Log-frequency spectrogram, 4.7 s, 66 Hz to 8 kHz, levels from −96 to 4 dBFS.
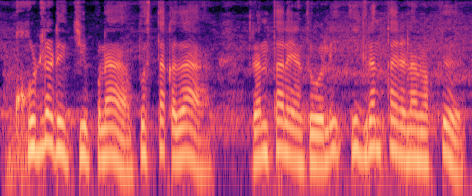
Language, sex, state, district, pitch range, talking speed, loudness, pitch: Tulu, male, Karnataka, Dakshina Kannada, 165-205 Hz, 100 wpm, -14 LUFS, 175 Hz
